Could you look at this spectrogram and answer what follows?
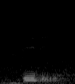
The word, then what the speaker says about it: Beebe: I don't know how to pronounce his name. Dion Beebe. – Beebe. – Beebe. Okay. I'll just say Beebe.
